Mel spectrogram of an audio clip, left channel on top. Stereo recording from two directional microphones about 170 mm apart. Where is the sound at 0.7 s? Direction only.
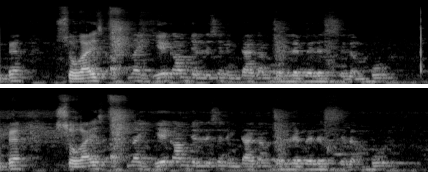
65° left (ahead or behind).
